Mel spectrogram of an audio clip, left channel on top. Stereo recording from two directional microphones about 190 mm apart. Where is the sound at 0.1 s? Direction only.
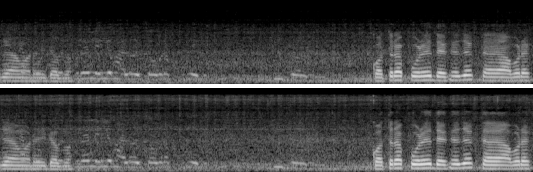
45° right (ahead or behind).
